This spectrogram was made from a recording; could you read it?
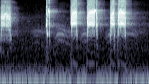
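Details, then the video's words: Harsh, creaky calling of a black francolin: a grating burst, a sharp note, then paired buzzy rasps in quick succession, ending in another double rasp, against a quiet background. "کالے تیتر کی مدھر بولی | اب خاموش تیتر بھی بولے گا/ Black Teetar Voice"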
